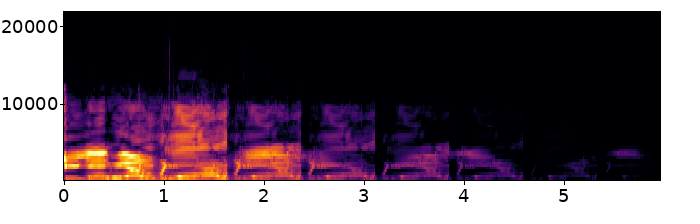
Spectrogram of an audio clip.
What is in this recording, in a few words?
FX TALK, Funky Vocals; USB Soundscan vol.18; AKAI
